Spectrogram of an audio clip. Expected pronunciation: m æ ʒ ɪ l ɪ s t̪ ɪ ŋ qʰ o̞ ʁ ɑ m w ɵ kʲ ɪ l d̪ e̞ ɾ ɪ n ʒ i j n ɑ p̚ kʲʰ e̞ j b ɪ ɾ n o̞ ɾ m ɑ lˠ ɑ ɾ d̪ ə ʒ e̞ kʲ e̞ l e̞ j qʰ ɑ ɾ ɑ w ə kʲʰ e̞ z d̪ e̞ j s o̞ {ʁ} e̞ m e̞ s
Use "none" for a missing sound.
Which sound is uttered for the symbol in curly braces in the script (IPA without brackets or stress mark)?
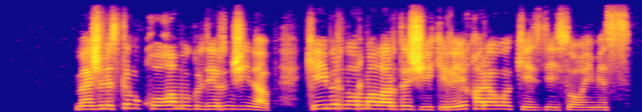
ʁ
